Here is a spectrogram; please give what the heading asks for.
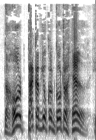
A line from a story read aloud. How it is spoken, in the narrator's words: he shouted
